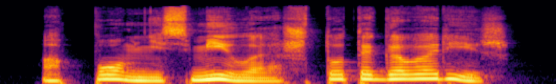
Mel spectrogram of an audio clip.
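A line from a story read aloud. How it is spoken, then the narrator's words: Startled protesting exclamation. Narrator (Russian): Он вздрогнул и протестующе воскликнул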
